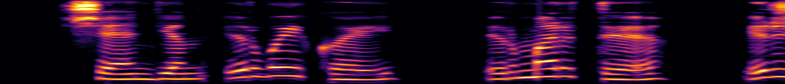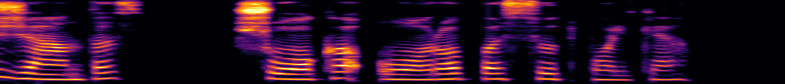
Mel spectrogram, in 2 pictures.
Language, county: Lithuanian, Alytus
